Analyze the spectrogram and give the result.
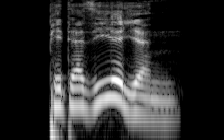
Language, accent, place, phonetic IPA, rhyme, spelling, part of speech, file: German, Germany, Berlin, [petɐˈziːli̯ən], -iːli̯ən, Petersilien, noun, De-Petersilien.ogg
- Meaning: plural of Petersilie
